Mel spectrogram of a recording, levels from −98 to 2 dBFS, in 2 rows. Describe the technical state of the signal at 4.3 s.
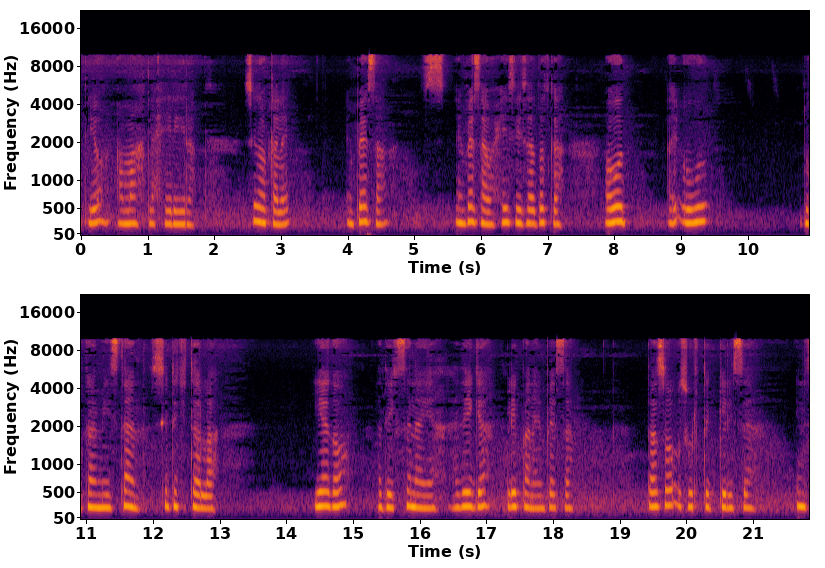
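A DC step occurs at 4.29 s. The waveform's zero line jumps suddenly to a new offset, as happens when a converter recalibrates or a biased input is switched in. The offset does not stay put: it drains away at the rate of a 5 Hz high-pass, so the baseline glides back toward zero over a fraction of a second. That abrupt shift is heard as a single low thump under the speech.

At the same moment, the speech carries the plainly audible damage of AAC compression, which runs through the whole clip. The spectrum stops dead at 9.8 kHz, and sibilants and sustained sounds take on a dull, smeared, warbling texture. The likely cause is AAC-LC coding at a low rate, which fits a bitrate of about 32 kbps. At that rate the encoder lowers the cut-off and quantises the remaining frequency lines coarsely.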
